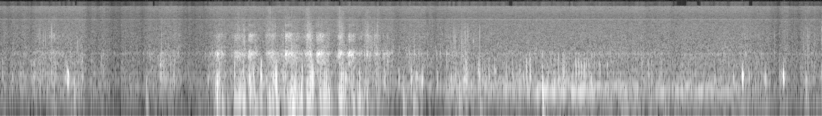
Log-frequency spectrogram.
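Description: Low gurgling and rumbling over a quiet rustle, rising and fading; ordinary stomach growling from an infant's belly.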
